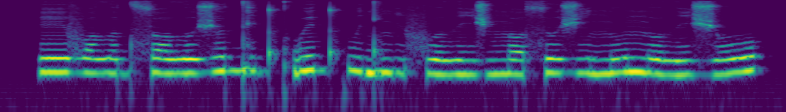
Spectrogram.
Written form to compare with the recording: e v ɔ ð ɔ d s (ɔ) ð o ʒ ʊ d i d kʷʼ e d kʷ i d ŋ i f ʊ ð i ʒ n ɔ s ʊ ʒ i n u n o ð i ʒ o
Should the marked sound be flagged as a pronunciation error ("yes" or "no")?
no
